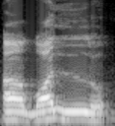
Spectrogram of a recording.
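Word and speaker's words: أضل: তারপরে ওয়ামান আদাল্লু, ওয়ামান এখানে গুণ হবে না, ওয়ামান আদাল্লু, আদাল্লু এর দদ উচ্চারণ এমনভাবে করবেন যেন এটা দাল না হয়ে যায়, আদাল্লু। ওয়ামান আদাল্লু মিম্মান ইয়াদউ মিন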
